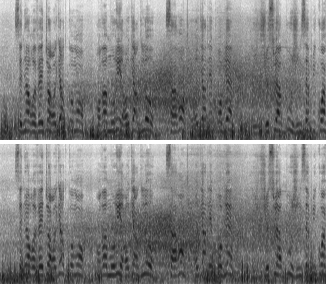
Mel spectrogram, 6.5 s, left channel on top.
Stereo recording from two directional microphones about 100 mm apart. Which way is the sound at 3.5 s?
40° right (ahead or behind).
